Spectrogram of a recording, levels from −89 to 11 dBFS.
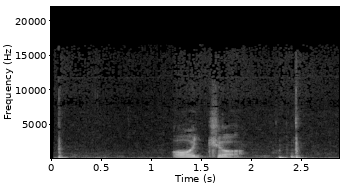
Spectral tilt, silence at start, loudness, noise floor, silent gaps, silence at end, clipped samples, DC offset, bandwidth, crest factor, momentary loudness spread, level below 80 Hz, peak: -6.5 dB/octave; 0.05 s; -24 LUFS; -50 dBFS; none; 0.25 s; under 0.1%; under 0.1%; 16.5 kHz; 18 dB; 12 LU; -34 dBFS; -6 dBFS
